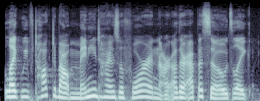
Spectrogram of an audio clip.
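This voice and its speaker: A woman's voice: medium pitch, quick pace, a crowd in the background. A woman co-hosting a podcast in casual conversation, speaking in an emphatic, opinionated and informal way. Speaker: podcast co-host.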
